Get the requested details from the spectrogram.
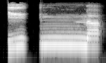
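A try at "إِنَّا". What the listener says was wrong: এই না টান দিচ্ছেন কেন ভাই, না টান দিয়ে যাবে না, হরকতের উচ্চারণ তাড়াতাড়ি পড়তে হয়।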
